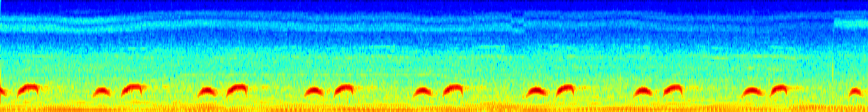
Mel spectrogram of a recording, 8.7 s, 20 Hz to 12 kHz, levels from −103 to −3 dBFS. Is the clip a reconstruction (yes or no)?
no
